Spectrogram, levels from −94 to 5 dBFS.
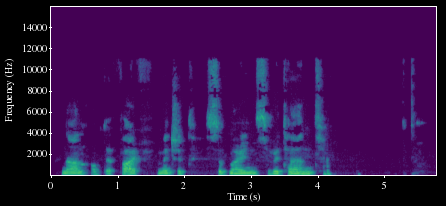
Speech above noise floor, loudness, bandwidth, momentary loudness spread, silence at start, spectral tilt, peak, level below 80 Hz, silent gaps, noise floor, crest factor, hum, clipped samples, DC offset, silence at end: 57 dB; -29 LUFS; 11.5 kHz; 12 LU; 0.15 s; -6.5 dB/octave; -12 dBFS; -60 dBFS; none; -86 dBFS; 20 dB; none; under 0.1%; under 0.1%; 1.6 s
